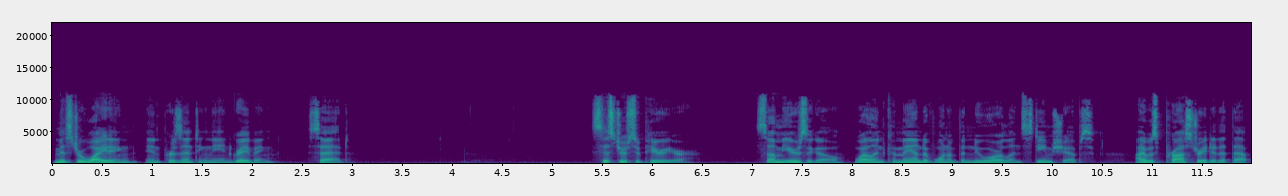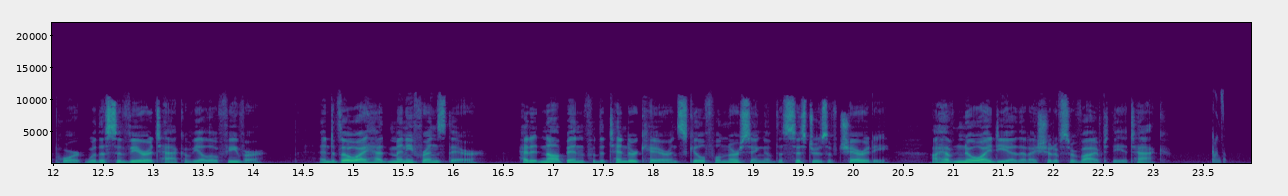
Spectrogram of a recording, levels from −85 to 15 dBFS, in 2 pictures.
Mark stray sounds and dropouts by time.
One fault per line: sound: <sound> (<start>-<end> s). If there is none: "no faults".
sound: chirp (23.6-23.7 s)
